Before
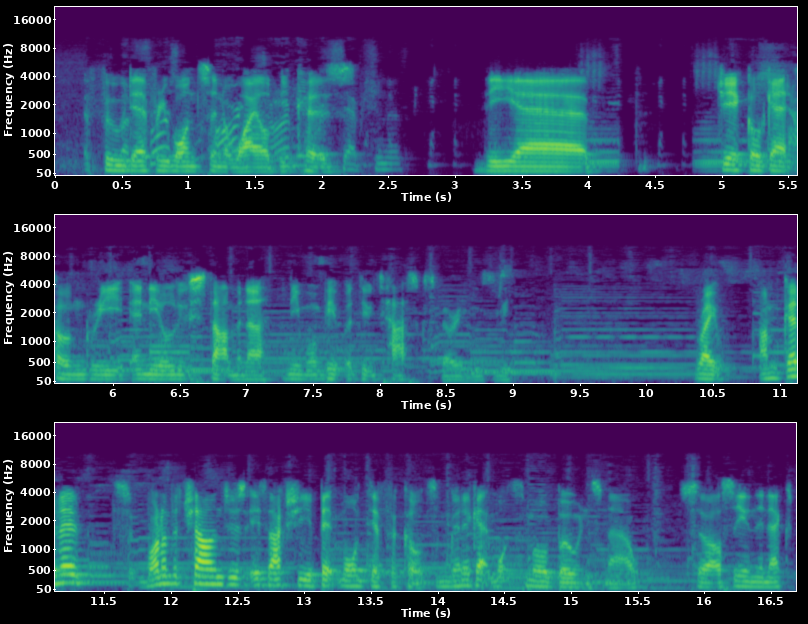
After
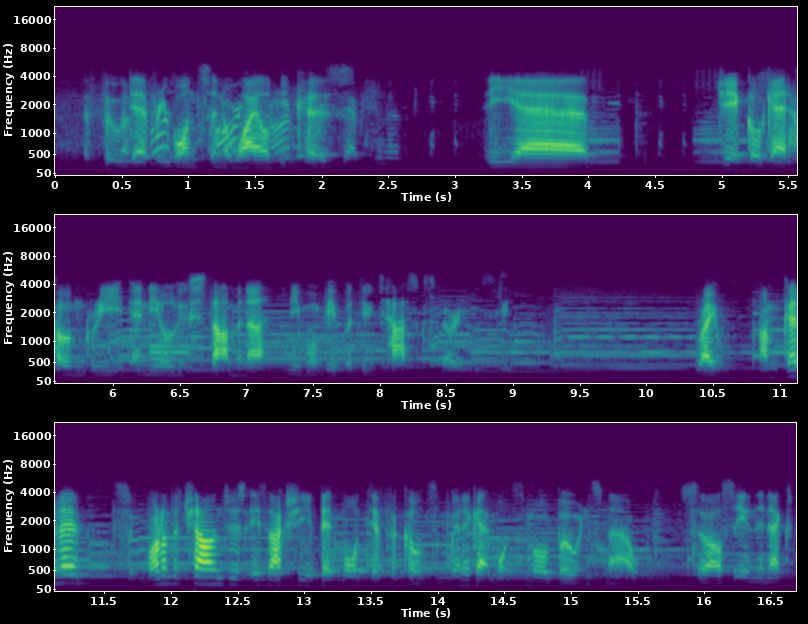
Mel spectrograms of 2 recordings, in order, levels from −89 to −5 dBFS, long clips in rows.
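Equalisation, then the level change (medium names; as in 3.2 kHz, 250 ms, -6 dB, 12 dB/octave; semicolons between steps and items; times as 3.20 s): inverse Chebyshev high-pass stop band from 270 Hz, stop band 50 dB; low-pass 2.2 kHz 24 dB/octave; +1.5 dB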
